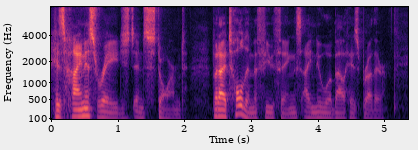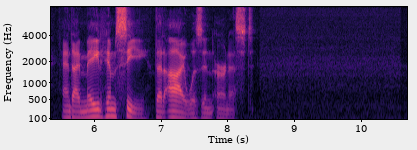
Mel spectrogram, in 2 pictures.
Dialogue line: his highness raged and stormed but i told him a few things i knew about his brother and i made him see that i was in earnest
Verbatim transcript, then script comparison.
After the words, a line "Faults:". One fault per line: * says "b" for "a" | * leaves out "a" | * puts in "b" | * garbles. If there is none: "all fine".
his highness raged and stormed but i told him a few things i knew about his brother and i made him see that i was in earnest
Faults:
all fine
